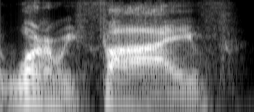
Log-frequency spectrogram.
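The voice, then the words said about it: Imitates another person's voice. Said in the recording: “my best Jim Florentine impression”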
